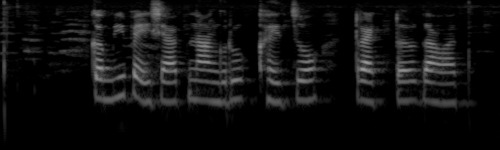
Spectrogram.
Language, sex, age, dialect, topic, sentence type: Marathi, female, 25-30, Southern Konkan, agriculture, question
